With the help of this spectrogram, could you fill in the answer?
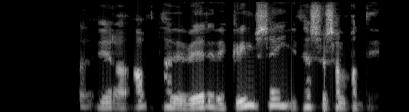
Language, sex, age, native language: Icelandic, male, 30-39, Icelandic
